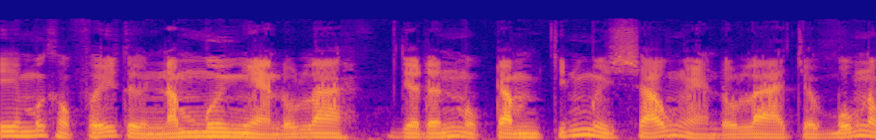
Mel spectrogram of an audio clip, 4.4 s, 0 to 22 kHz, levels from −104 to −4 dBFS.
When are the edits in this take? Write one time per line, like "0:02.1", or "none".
none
